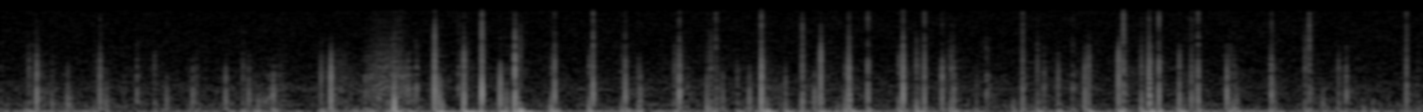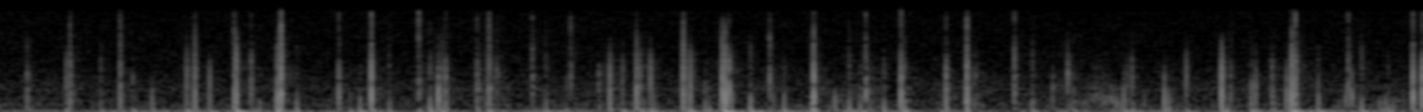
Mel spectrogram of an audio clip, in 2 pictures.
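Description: Fingertips tap and scratch across the nubs on top of a yellow, hollow, inflated PVC spiky massage ball resting on a table. The result is a quiet, steady stream of rapid, dry clicks and sharp ticks over a soft scratchy rustle, each tap dying away almost instantly.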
